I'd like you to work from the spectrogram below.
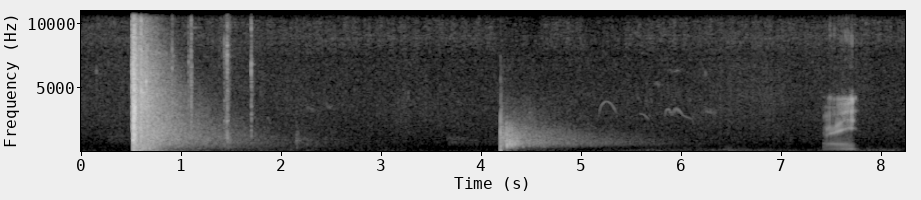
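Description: Two sharp, loud rifle shots are fired at a target at a marksmanship range, each with a long decaying echo, a few seconds apart. A brief faint sound follows near the end.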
